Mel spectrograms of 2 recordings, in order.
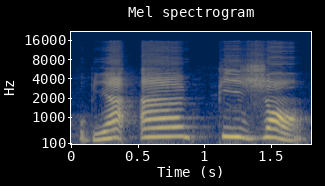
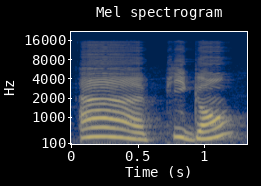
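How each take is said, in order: First: "pigeon" said correctly with a soft J sound. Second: "pigeon" said with a hard G, like "piguon"; wrong hard G. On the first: Teacher to pupils giving the right "pigeon" after the wrong one. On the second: Teacher to pupils giving the wrong "pigeon" first. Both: Shown as a demonstration.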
